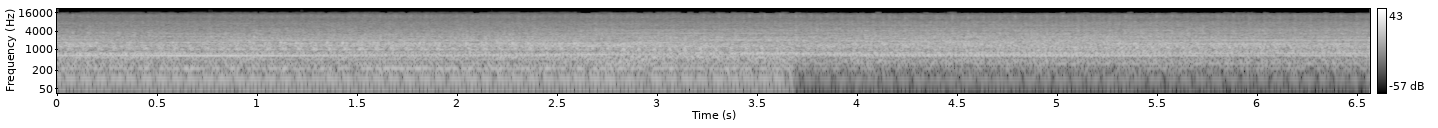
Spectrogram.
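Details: 2003 Subaru Forester, 178k miles, ~150 miles after head repair for dropped valve guide, cold busy idle: fast light ticking from driver side in time with engine; excessive exhaust valve clearance (.029 vs ~.010) driver-side front cylinder, adjusted, noise gone.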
